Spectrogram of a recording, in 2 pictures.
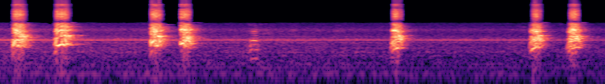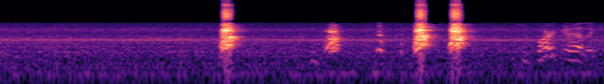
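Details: A purebred Cocker Spaniel, a sister's dog, goes after an iRobot Roomba robot vacuum, giving sharp barks in pairs and singles with short pauses, some softer yips between, over the steady whine of the vacuum.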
